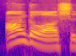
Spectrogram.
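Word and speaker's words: angelos (ἄγγελος): Angelos, it's A-N-G-E-L-O-S is the way we'd spell it. It's in Greek, it's gamma, gamma, so alpha, gamma, gamma, but the G-G becomes N-G. So angelos, and that's where we get angel from, is the word.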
